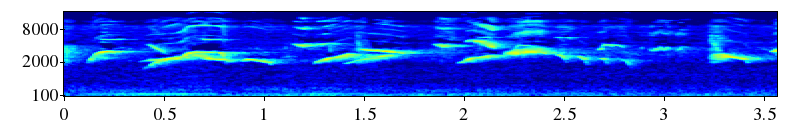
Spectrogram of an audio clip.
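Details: Contest song of a Chinese hwamei in moulting season: bright, fluid whistled phrases with swooping upslurs and downslurs, run together quickly and almost without a break.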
